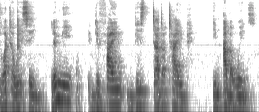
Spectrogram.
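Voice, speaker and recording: A man giving a slow, patient recorded lecture over slides, repeating points and using many fillers. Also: mid-range voice.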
